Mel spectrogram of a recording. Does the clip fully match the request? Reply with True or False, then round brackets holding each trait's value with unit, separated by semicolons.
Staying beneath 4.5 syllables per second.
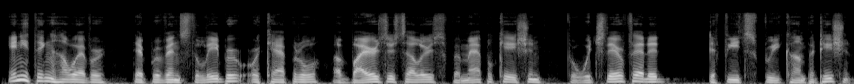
False (5.4 syllables/s)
